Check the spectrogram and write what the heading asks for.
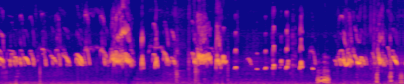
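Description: A flock of chicks on a farm peep and chirp continuously in high, rapid, overlapping calls, with a brief lower cluck near the end and faint scratching noises underneath.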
